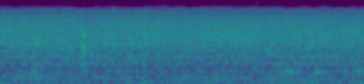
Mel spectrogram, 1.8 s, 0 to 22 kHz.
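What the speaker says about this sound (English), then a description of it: "I'm gonna stir that and let it cook for about 2 to 3 minutes so it can soften a little bit" Chopped carrots, onion and celery sizzle steadily in a soup pot over medium-high heat, a close, continuous frying hiss with faint stirring movement and no pauses.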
